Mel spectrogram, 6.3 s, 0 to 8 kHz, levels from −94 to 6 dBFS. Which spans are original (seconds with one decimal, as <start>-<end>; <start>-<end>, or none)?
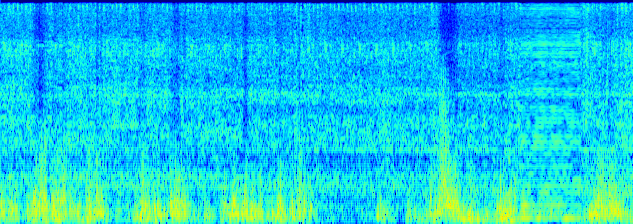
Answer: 0.0-5.2; 5.8-6.3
